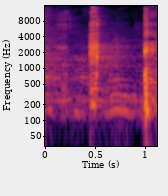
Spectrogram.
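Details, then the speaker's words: Young child fake coughing when asked by an adult: two short, sharp cough bursts; voluntary cough, not from illness. "are you fake coughing you got bad cough oh poor baby got bad cough"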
